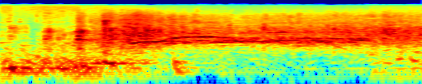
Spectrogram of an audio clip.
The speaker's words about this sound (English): I'm not going to tell George you clap more for Ferris than you clap for George.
